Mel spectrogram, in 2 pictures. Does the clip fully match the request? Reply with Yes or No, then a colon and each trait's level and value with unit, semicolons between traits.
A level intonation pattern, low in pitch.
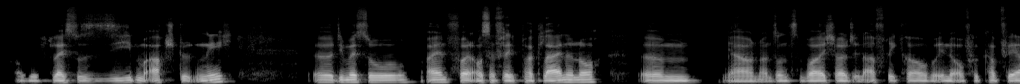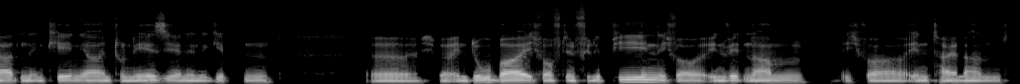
Yes: narrow, 2.1 semitones; very low, 90 Hz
